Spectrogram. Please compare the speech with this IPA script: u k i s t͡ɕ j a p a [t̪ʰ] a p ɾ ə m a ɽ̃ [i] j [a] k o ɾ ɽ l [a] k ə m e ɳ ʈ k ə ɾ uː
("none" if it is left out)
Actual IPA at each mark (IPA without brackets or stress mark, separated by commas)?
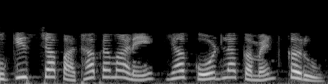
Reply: t̪ʰ, e, a, a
